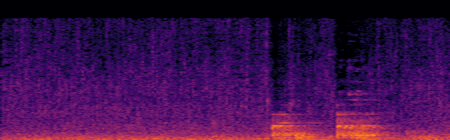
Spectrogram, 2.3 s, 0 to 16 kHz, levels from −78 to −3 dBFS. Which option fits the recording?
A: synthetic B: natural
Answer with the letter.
B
